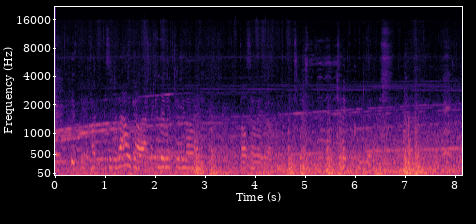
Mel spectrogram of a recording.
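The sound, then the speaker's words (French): Tram interior noise heard from inside the car: a dense, steady low rumble with a thin electric whine that climbs slowly in pitch, roaring continuously like a rocket about to take off. “Ou le tram qui, quand on est à l'intérieur, fait vraiment le bruit d'une sorte de fusée qui va décoller.”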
